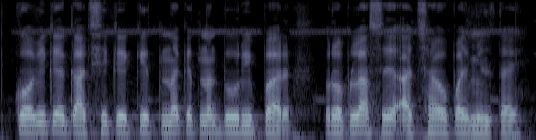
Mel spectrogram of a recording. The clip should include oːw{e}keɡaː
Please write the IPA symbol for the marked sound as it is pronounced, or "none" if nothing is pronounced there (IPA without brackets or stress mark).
i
